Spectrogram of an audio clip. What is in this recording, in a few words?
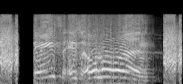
fem overrun, radio; lmctf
